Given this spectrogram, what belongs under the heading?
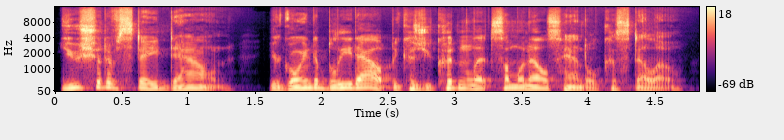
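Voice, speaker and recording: A man's voice: mid-range voice, expressive, normal speed, warm tone, no echo, studio quality, pitched above the performer's own voice, close to an everyday voice. A man voicing a frightened young female graduate student, pleading and shaken.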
